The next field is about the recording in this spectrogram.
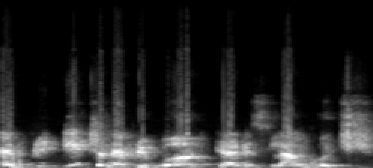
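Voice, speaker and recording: A woman's raised, projected, high-pitched voice in an Indian accent, at a moderate pace with very wide pitch swings, noticeable background noise and audible room echo. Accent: Indian English (Tamil). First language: Tamil. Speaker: guest speaker, communication skills trainer. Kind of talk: online lecture. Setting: video call. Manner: repetitive, halting with fillers.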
